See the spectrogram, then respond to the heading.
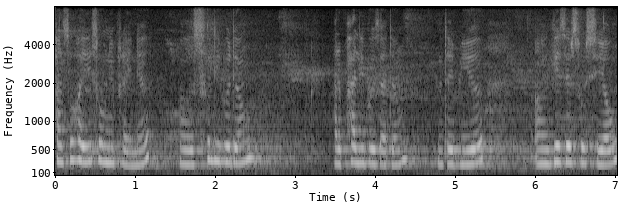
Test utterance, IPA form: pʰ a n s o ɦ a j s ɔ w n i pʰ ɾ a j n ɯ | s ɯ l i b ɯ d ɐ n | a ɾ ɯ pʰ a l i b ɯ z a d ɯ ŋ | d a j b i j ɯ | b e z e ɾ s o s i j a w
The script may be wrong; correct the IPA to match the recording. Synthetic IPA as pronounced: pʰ a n s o ɦ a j s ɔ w n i pʰ ɾ a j n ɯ | s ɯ l i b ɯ d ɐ ŋ | a ɾ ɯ pʰ a l i b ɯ z a d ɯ ŋ | d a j b i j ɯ | ɡ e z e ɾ s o s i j a w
